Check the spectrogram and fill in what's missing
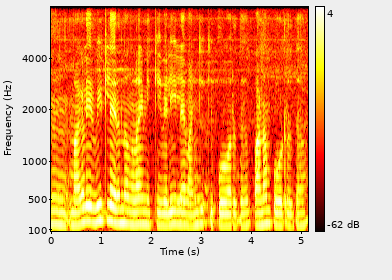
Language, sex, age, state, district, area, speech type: Tamil, female, 60+, Tamil Nadu, Dharmapuri, urban, spontaneous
